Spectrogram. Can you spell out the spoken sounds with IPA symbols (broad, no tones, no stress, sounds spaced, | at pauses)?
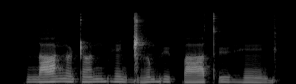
n a ŋ ə̃ ʈ ɐ̃ n bʱ ẽ ɡ͡ǁ ə̃ b y p a tʼ y ɦ ẽ ɡ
